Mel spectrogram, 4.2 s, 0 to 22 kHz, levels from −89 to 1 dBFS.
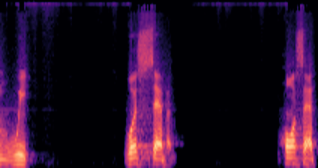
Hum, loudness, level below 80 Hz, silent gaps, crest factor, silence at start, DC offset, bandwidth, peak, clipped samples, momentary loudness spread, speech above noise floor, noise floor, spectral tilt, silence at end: none; -17 LUFS; -64 dBFS; none; 18 dB; 0 s; under 0.1%; over 20 kHz; -2 dBFS; under 0.1%; 8 LU; 53 dB; -68 dBFS; -4.5 dB/octave; 0.05 s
